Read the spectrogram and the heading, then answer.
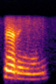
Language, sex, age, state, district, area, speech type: Tamil, female, 45-60, Tamil Nadu, Erode, rural, conversation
